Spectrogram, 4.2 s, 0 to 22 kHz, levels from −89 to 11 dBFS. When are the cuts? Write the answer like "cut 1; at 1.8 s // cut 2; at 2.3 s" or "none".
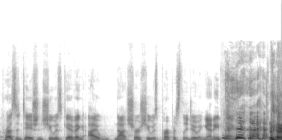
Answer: cut 1; at 3.3 s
